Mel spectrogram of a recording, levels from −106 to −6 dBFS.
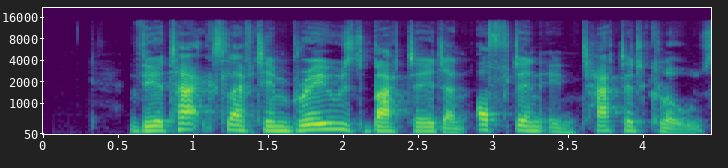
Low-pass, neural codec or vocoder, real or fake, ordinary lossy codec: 14.4 kHz; none; real; none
